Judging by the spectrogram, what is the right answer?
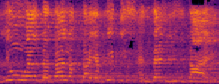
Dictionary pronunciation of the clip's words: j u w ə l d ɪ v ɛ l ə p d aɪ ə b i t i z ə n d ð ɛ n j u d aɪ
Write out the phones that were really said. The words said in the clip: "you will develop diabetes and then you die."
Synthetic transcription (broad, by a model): j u w ə l d ɪ v ɛ l ə p d aɪ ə b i t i s ə n d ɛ n j u d aɪ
